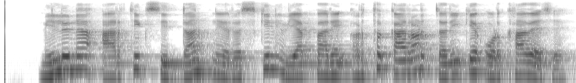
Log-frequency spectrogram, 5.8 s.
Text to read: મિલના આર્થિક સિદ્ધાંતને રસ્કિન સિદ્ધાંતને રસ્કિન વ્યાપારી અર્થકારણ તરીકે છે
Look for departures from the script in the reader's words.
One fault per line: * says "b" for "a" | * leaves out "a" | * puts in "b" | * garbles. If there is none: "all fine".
* leaves out "સિદ્ધાંતને રસ્કિન"
* puts in "ઓળખાવે"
